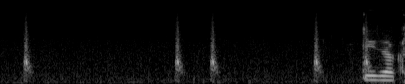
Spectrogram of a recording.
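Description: A game menu gives a short click as an item is selected.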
